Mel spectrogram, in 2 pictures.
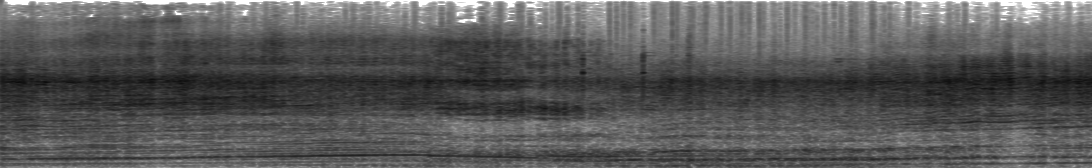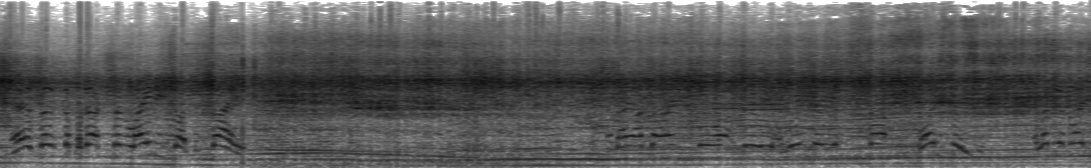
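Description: Race car engines roar and drone around a dirt track outdoors.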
